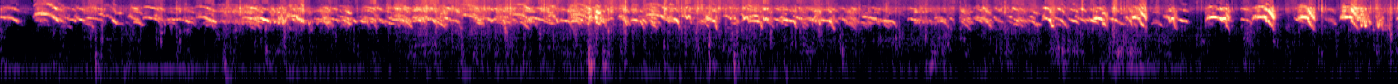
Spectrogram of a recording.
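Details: Four-day-old chicks hatched in an incubator, Sultan, Golden Sebright, Cochin and booted breeds, giving continuous piercing peeps about three or four per second from a crowd of birds, growing louder and choppier toward the end.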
